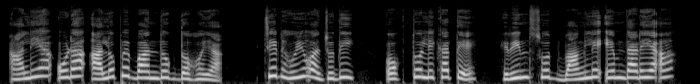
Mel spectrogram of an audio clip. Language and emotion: Santali, fearful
